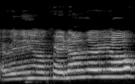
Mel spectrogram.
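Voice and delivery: high-pitched, loud calling out.

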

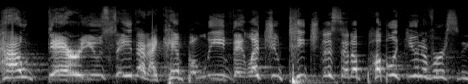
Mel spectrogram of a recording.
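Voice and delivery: furious, very high-pitched, lid-blowing outburst. Retelling a man's reaction to hearing the justice system called racist, imitating someone going apeshit. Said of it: "He goes totally apeshit".

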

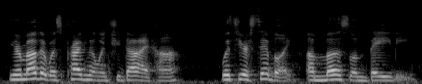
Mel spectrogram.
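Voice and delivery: ordinary delivery

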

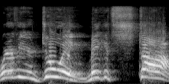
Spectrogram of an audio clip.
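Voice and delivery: very high, shrill, furious in-your-face screaming. Voicing a burly man looming over someone: screaming in his face. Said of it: "screaming in his face".

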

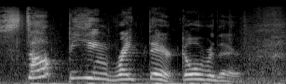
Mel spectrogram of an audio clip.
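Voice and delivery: high, slow, drawn-out yell.

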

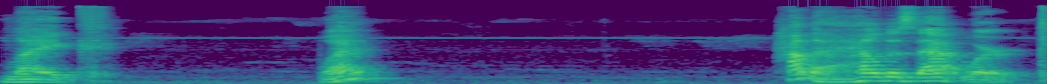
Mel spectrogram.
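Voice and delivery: exasperated, frustrated, annoyed outburst of disbelief. During a tarot reading, reshuffling the deck for a closing message: frustrated, annoyed. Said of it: "I'm sure you can hear the frustration".

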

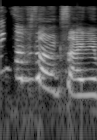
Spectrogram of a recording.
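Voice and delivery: mock, very high, hyped-up, over-the-moon gushing. Retelling how a character acted on the outside: imitating Ruby, hyped and excited. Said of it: "Ruby was high and like".

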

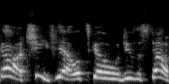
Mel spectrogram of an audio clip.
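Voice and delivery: very high, perky, upbeat and peppy. Describing the Weapon talking to Chief, imitating Weapon, perky and upbeat. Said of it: "she's like very perky and upbeat".

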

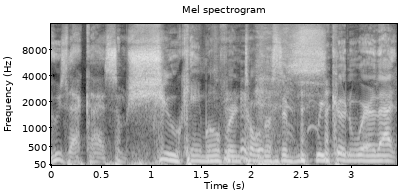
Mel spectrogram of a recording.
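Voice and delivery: high, contemptuous, derogatory, dismissive tone. Retelling how team members talk about a shoe: imitating derogatory tone. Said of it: "the derogatory".

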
